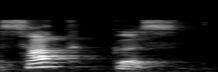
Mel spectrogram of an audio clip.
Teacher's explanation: Məsələn, saq qız sözündə birinci q, bax, yazıram, s-a, birinci q özünün kar qarşılığı olan k-yə çevrildi.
